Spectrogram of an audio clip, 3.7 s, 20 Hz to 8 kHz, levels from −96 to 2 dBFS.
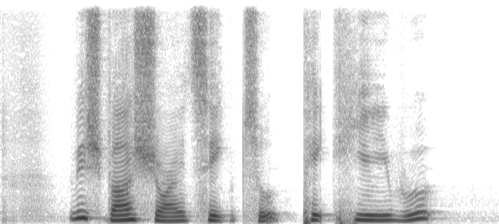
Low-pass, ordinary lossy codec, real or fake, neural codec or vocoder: none; none; fake; codec, 16 kHz, 0.5 kbps, FunCodec, trained on LibriTTS, 25 frames a second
